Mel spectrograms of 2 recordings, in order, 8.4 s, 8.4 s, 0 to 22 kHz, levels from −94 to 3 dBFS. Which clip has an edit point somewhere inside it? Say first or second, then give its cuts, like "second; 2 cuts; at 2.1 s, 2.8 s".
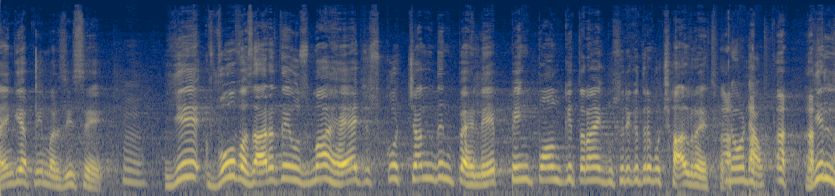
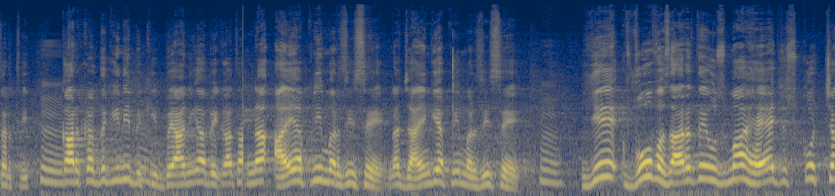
second; 1 cut; at 2.4 s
